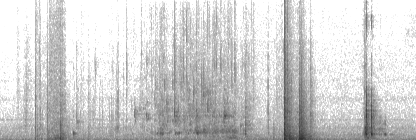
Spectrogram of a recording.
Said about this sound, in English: He pours himself a glass of water from a pitcher on the counter.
